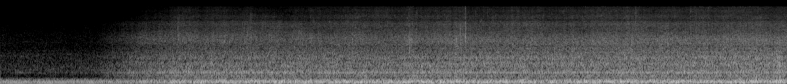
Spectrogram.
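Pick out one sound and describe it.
A combine harvester rumbles steadily, growing louder as it approaches.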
